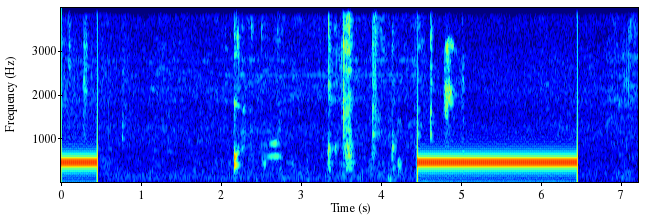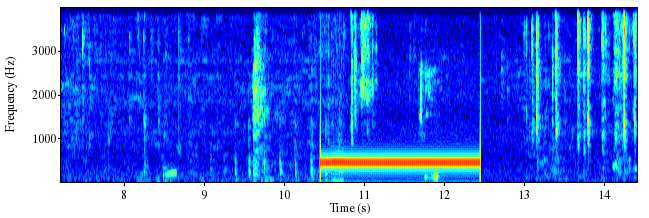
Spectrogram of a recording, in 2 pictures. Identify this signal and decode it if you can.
Ringback tone (North America), 440 + 480 Hz.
